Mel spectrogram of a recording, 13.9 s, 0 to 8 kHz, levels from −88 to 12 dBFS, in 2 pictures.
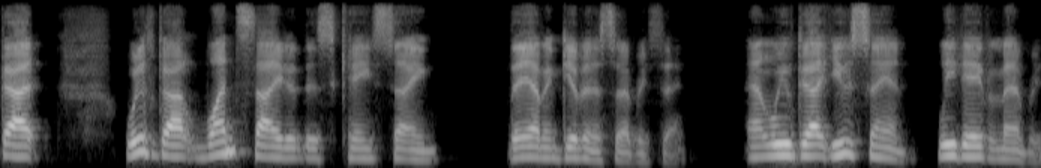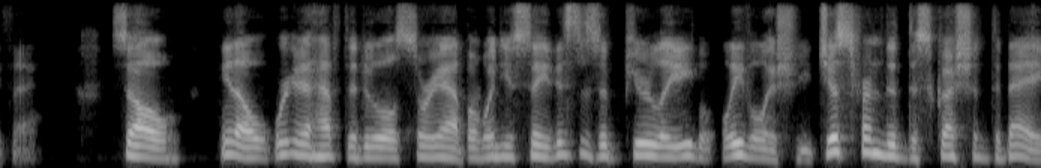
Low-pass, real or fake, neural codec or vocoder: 7.2 kHz; fake; codec, 16 kHz, 1 kbps, FunCodec, trained on LibriTTS, 50 frames a second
